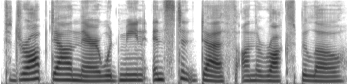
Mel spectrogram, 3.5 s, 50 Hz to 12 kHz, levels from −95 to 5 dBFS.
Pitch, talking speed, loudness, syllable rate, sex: 205 Hz, 205 wpm, -17 LUFS, 4.5 syllables/s, female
